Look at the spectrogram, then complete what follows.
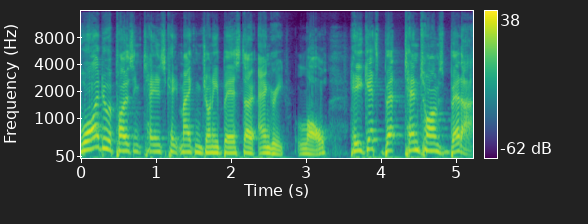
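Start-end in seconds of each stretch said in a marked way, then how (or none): none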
